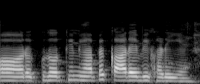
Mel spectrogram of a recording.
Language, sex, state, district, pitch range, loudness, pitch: Hindi, female, Haryana, Rohtak, 175-190 Hz, -16 LUFS, 185 Hz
